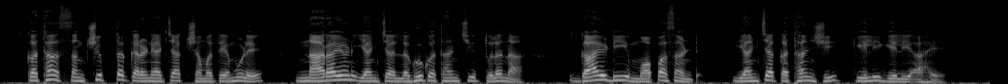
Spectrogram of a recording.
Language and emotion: Marathi, neutral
